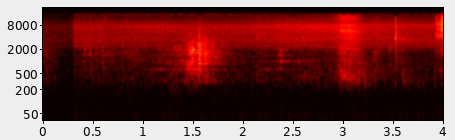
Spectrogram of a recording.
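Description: Faint steady hiss with a few soft handling noises and one light click as a wooden board is picked up and moved about.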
